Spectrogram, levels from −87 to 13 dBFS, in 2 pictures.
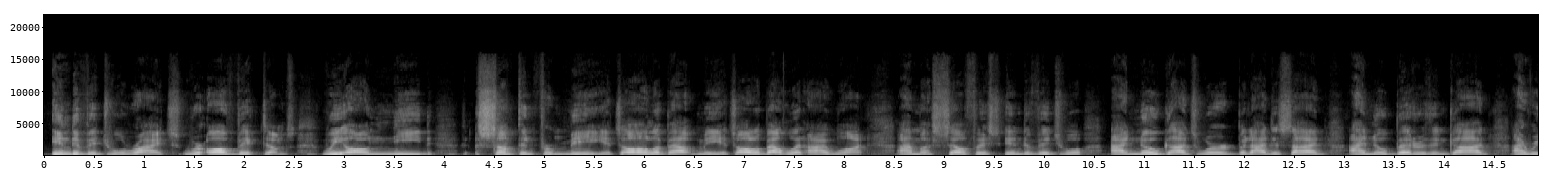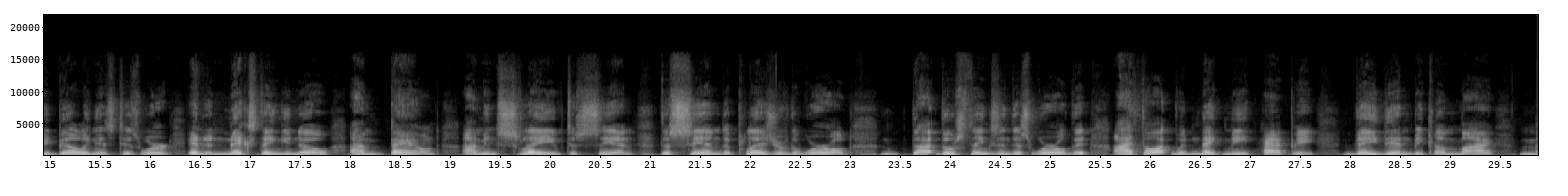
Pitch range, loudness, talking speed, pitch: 120-145 Hz, -23 LUFS, 155 wpm, 130 Hz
